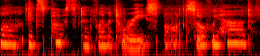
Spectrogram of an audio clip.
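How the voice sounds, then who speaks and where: Soft-spoken and calm, a woman with a high pitch talks in a gentle tone at a very slow pace with fairly even intonation. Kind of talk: ASMR medical roleplay, soft spoken personal attention. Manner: soft-spoken, calm, gentle.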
